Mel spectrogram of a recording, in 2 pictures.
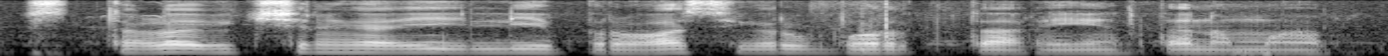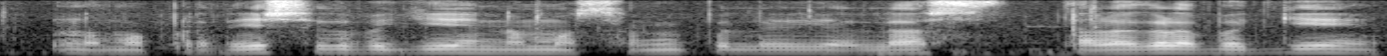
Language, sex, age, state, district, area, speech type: Kannada, male, 18-30, Karnataka, Dharwad, rural, spontaneous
